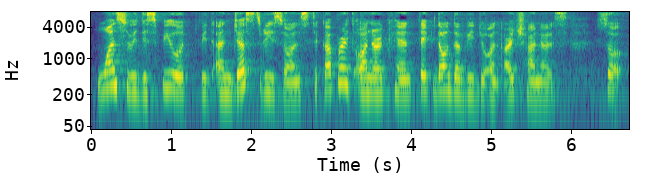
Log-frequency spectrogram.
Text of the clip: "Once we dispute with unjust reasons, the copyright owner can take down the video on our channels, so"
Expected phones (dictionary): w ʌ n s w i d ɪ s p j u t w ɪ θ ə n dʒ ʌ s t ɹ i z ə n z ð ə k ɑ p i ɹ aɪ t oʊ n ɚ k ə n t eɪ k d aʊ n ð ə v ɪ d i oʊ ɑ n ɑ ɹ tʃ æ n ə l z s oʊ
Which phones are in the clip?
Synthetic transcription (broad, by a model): w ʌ n s w i d ɪ s p j u t w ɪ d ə n dʒ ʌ s t ɹ i s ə n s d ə k ɑ p i ɹ aɪ t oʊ n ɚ k ə n t eɪ k d aʊ n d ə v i d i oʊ ɑ n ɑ w tʃ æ n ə l s oʊ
